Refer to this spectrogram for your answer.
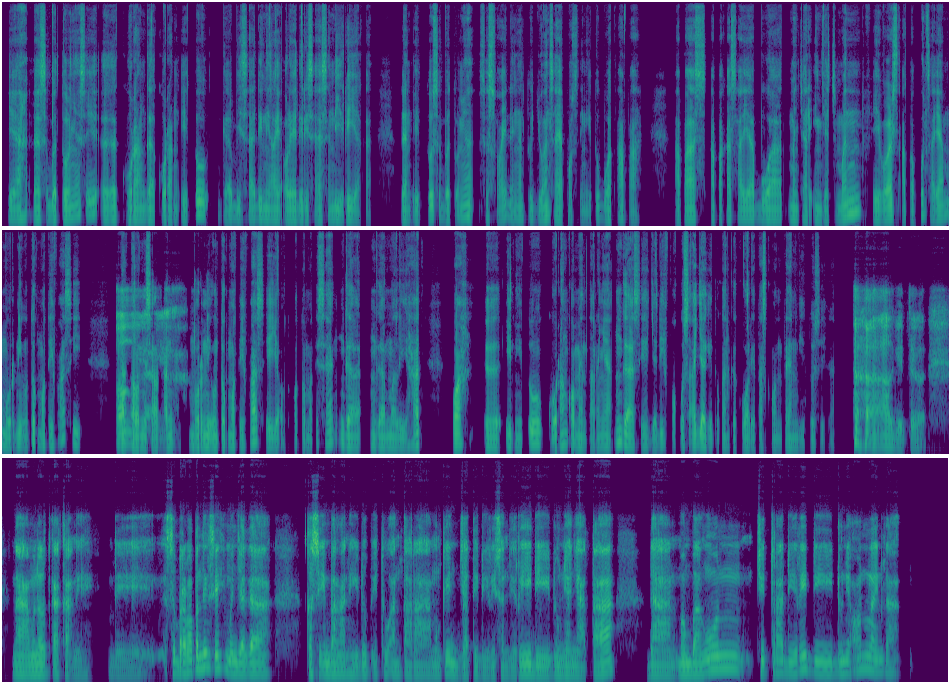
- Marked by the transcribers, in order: in English: "engagement, viewers"; chuckle; tapping
- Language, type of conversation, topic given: Indonesian, podcast, Bagaimana cara kamu membangun citra diri di dunia maya?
